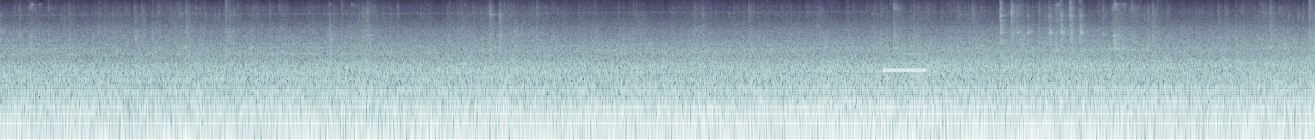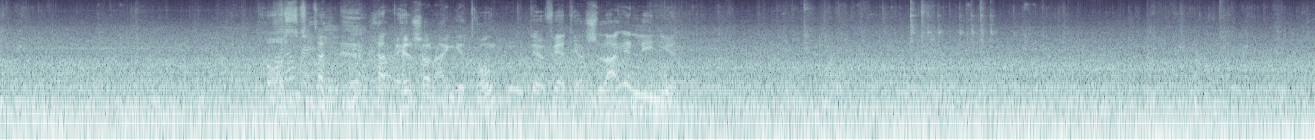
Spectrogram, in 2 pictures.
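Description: A diesel city bus engine drones while driving along a road.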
